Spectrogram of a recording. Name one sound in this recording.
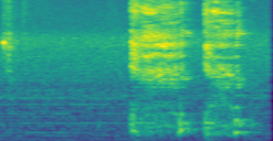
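A woman coughs into her hand.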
